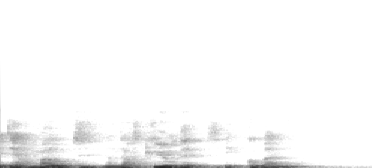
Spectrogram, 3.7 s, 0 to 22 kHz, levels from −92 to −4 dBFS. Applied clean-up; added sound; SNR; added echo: none; none; none; reverberation time 0.5 s.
